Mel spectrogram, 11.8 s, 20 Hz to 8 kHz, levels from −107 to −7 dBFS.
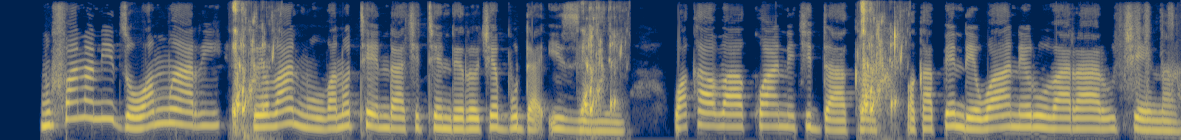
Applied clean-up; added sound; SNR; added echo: neural mask model Resemble Enhance denoiser.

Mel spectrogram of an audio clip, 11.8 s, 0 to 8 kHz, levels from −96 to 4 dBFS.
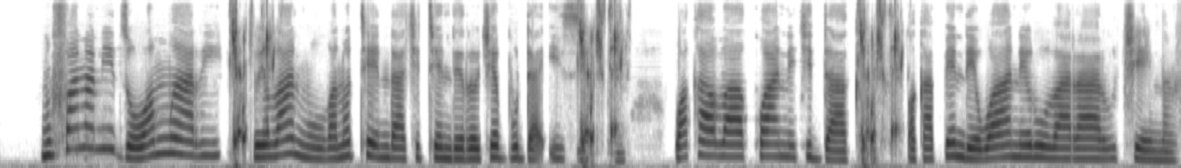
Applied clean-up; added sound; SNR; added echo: neural diffusion model UNIVERSE++.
